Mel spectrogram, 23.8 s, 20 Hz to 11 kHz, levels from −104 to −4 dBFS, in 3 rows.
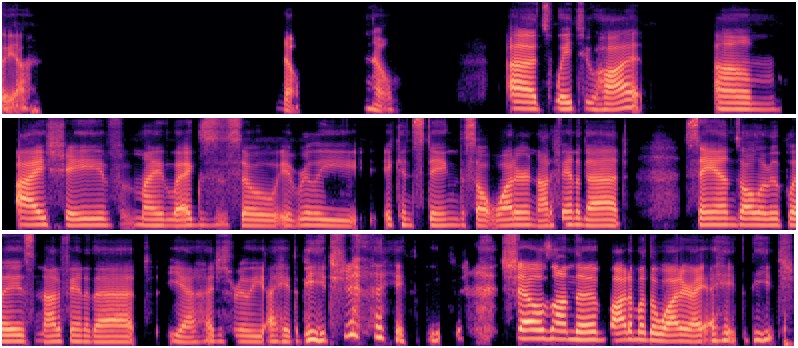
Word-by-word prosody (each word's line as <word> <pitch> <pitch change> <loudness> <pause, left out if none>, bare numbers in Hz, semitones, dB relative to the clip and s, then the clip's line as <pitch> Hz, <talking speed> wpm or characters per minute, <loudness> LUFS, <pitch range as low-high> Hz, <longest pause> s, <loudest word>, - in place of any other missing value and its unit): yeah. - - -7 2.5
No. - - -4 0.7
No. - - -8 1.1
Uh, 195 -2 +6
it's 180 - -7
way 185 0 +1
too 185 -2 -10
hot. 175 +7 +2 0.7
Um, 175 -2 -1 0.3
I 190 0 +5
shave 180 -1 -3
my 175 -2 -1
legs 175 +2 -3
so 165 -2 -3
it 160 - -6
really 170 -3 -4
i - - -8
it 180 - -11
can 185 -2 -8
sting, 175 +1 -4
the 180 - -13
salt 165 0 0
water, 175 +3 +1
not 160 -2 -2
a - - -10
fan 190 +1 -1
of 190 - -4
that. 165 -1 +2 0.6
Sand's 185 -1 +1
all 180 -1 +3
over 175 0 -1
the 180 - -2
place, 175 0 +1
not 165 -3 -1
a - - -3
fan 175 -1 -4
of 165 - -9
that. 160 0 +1 0.3
Yeah, 155 -4 -5
I 170 - -5
just 175 0 -14
really 165 -1 -4
I - - -1
hate 170 -2 -4
the - - -13
beach. 210 - +1 0.3
I 290 -2 +4
hate - - -4 0.2
the - - -9
beach. - - -13 0.4
Shells 250 -1 +6
on 235 -2 +6
the 220 0 +6
bottom 220 +2 +5
of 220 0 +2
the 205 - +4
water, 180 -1 +5
I 170 +1 +3
I - - 0
hate 205 +2 -4
the 195 - -24
beach. 210 - -6
180 Hz, 155 wpm, -23 LUFS, 170-190 Hz, 2.5 s, Uh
